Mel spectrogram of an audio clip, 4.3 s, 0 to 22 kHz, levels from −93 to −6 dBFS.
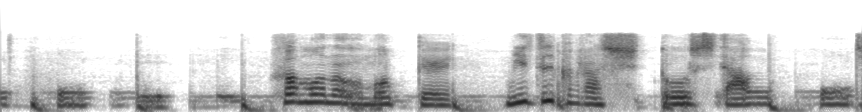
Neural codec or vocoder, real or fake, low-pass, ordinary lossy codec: codec, 24 kHz, 1.5 kbps, HILCodec; fake; 7.2 kHz; none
